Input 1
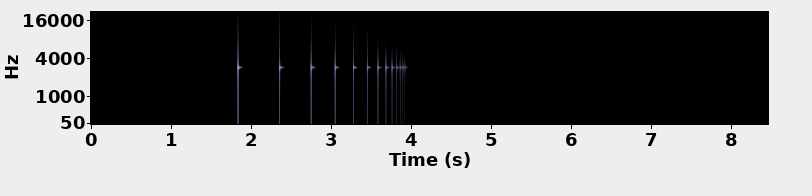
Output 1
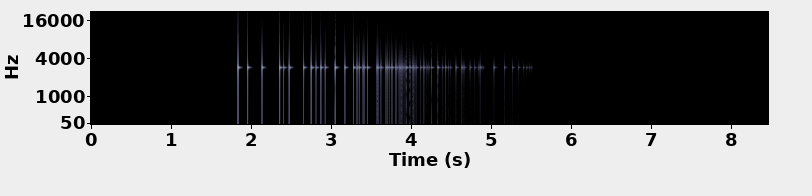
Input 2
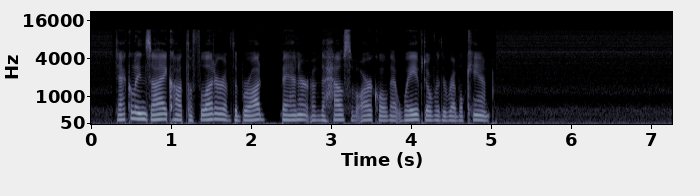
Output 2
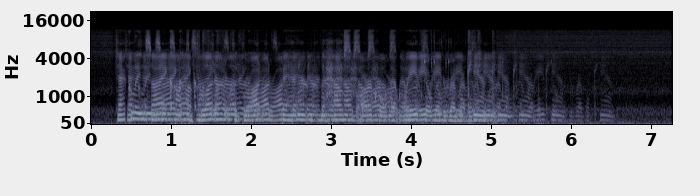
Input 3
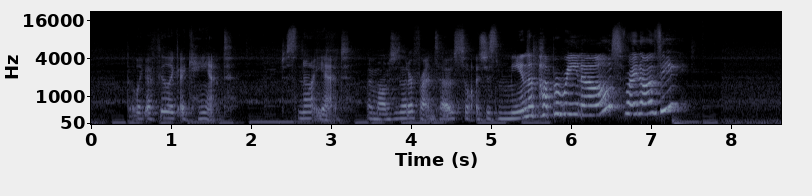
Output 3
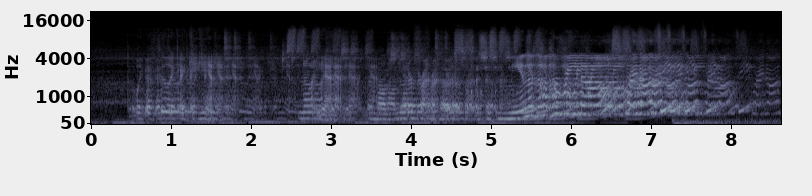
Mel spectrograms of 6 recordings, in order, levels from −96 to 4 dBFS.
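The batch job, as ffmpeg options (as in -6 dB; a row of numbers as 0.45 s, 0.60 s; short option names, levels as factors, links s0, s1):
-filter_complex "[0:a]aecho=1:1:120|300|570|975|1582:0.631|0.398|0.251|0.158|0.1,acrossover=split=2400|5400[s0][s1][s2];[s0]acompressor=threshold=0.0126:ratio=4[s3];[s1]acompressor=threshold=0.00355:ratio=4[s4];[s2]acompressor=threshold=0.00126:ratio=4[s5];[s3][s4][s5]amix=inputs=3:normalize=0,volume=1.58"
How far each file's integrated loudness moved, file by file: +0.5 LU, +3.0 LU, +3.0 LU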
